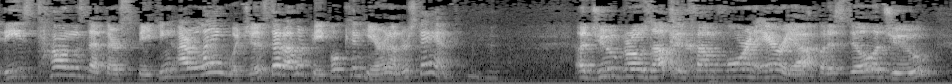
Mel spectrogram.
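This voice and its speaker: A man's voice: high-pitched, sharp tone. Man leading a roomy Bible class. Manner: conversational, asks the group questions. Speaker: Bible study leader. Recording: roomy and distant from the mic.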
